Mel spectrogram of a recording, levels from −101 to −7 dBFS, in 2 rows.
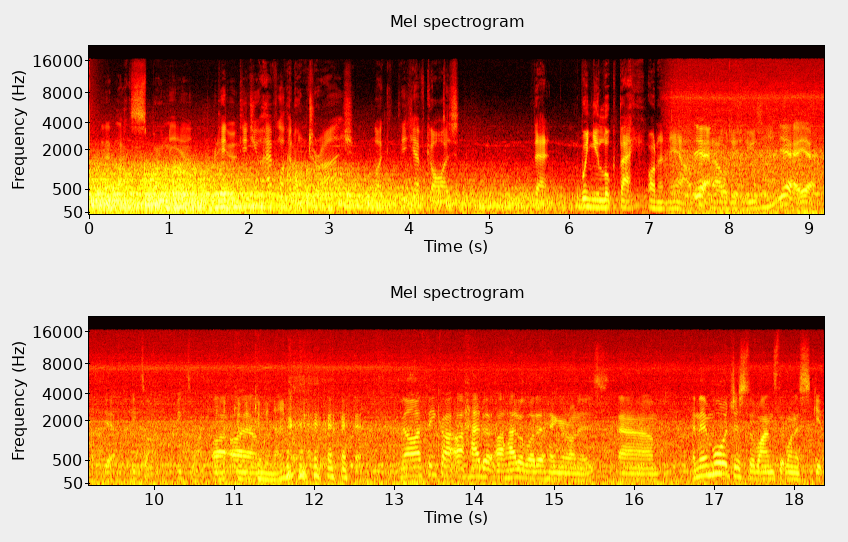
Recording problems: rain or running water; very loud; throughout; 2 dB above the speech

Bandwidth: 16.5 kHz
